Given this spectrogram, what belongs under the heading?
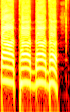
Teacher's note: आपकी जीभ दांतों से आगे टकरा रही होगी। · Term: तावर्ग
